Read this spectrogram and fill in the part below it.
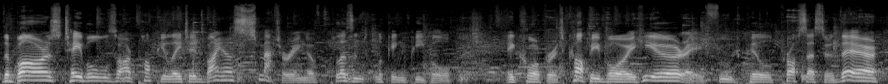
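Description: A man's voice: mid-range voice, lively intonation, moderate pace, music in the background. Wry, theatrical male narrator. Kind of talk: scripted dramatic narration.

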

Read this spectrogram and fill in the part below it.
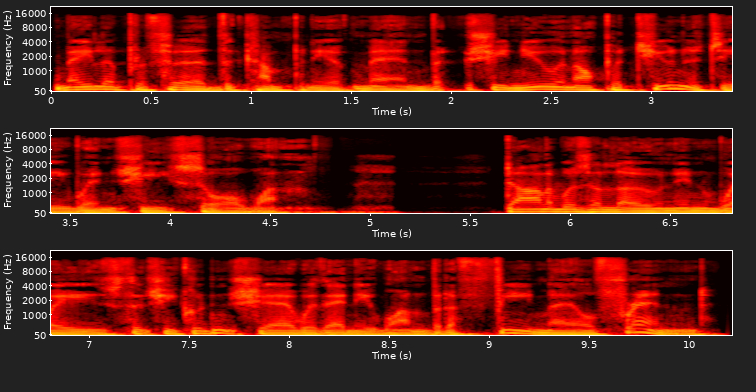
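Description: A man's voice: a bass voice, very animated, normal speed, a little mellow, breathy edge, no echo, studio quality. A man reading scripted fantasy narration as an audiobook narrator.

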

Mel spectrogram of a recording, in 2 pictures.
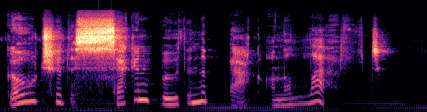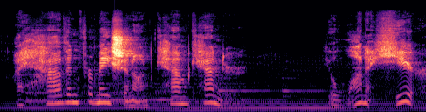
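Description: A woman playing the reader of a secret informant's note, in a hushed, dramatic audio drama style. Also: fairly high pitch, lively intonation, measured pace, faint music behind. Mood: secretive.

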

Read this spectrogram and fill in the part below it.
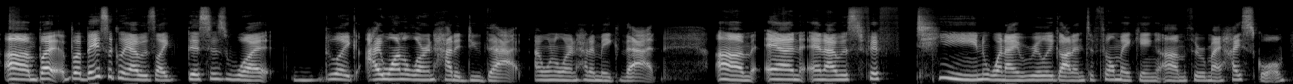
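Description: A woman's voice: mid-range voice, moderate pace, sharp tone. A woman in her twenties from Southern California, a film director chatting casually as an interview guest, laughing often and talking with many fillers. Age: 20s.

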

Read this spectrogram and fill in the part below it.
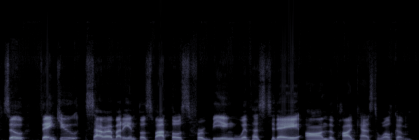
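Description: A man hosting a teaching podcast, upbeat and chatty, his voice a little hoarse from shouting the night before. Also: mid-range voice, a little slow, no echo, clean studio sound. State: raspy voice from shouting at a school dance. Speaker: podcast host. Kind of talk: podcast interview.

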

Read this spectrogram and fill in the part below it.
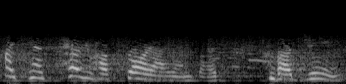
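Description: A woman's voice: fairly high pitch, expressive, normal speed, close to an everyday voice. A woman playing a tearful lovestruck teen girl. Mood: shy. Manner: breathless, wistful, quavering. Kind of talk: 1940s radio acting. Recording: tinny old radio broadcast with hiss.

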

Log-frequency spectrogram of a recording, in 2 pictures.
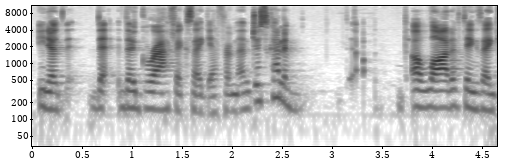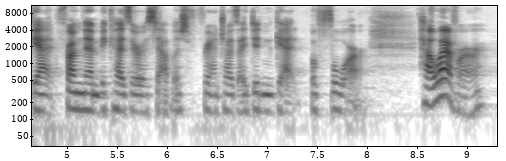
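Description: A woman's voice: low-pitched, creaky, a bit bright. A middle-aged woman, a franchise owner, talking casually as a podcast guest with lots of fillers and restarts. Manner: hesitant, many fillers and restarts. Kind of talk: casual interview talk.

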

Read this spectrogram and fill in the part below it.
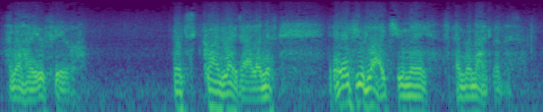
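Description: An actor playing a grave, controlling, secretive brother in an old radio horror drama, deliberate and ominous. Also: male voice, deep voice, natural voice. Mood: solemn, confiding. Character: grave, secretive, controlling brother guarding his afflicted sister. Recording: muffled, noisy old radio recording.

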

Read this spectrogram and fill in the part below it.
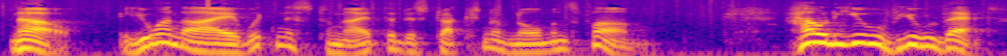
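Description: A man playing a suave, wry gentleman adventurer in an old radio drama, urbane and wordy, with a drily witty manner. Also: medium pitch, big pitch swings, normal speed, breathy edge. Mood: brisk, amused. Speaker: narrator and lead actor. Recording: dull old radio recording.

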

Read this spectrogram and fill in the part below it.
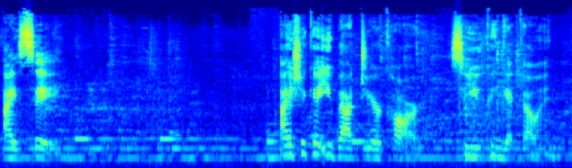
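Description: Audio drama role: guarded, questioning woman, lowish voice, music underneath. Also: steady tone, slow pace. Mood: curt. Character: guarded, challenging woman, loyal daughter.

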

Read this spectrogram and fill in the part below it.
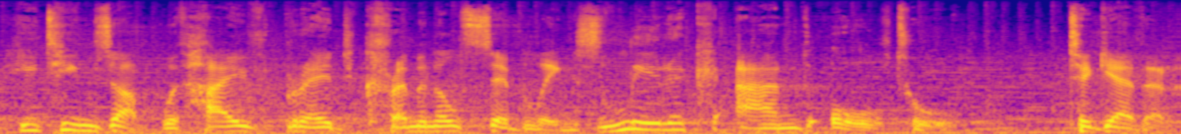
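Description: A man's voice: medium pitch, long reverb tail. A man narrating a podcast trailer in a grave, portentous manner. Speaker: promo announcer.

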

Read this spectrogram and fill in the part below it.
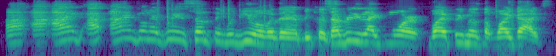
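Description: A man from Puerto Rico with a high, rough and husky voice speaks earnestly in casual podcast talk. He circles back and repeats phrases to press his point, on a somewhat dull recording. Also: fast talker. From Puerto Rico, raised in the mainland United States. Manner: repeats himself, earnest, insistent.

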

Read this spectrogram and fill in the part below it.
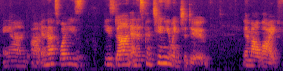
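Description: A woman's voice: mid-range voice, expressive, unhurried. Woman, thirties, giving a testimony to a live audience, nervous and earnest, recorded from a distance in a roomy space. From Memphis, Tennessee, US. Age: 30s. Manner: nervous, earnest, laughs often. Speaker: guest storyteller. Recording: roomy and distant with faint room noise.

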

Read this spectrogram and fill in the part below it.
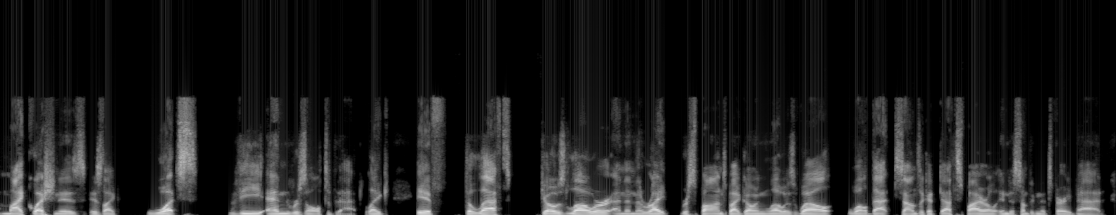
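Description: A man's voice: mid-range voice, fairly even intonation, normal speed, dry recording, studio quality. A man with an American accent answering interview questions conversationally, explaining himself earnestly with hesitant phrasing. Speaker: interview guest, journalist.

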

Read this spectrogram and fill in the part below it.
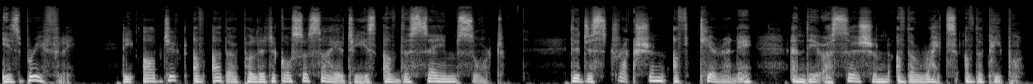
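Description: Audiobook role: intense Italian political refugee performed by a man, solemn and oratorical, heavily breathy-rough voice, close dry sound. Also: mid-range voice, lively intonation, moderate pace, a little mellow, no echo. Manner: grave, impassioned, oratorical. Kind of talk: dramatic audiobook reading.

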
